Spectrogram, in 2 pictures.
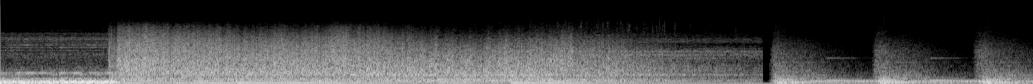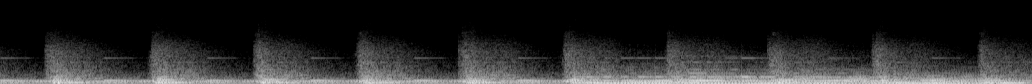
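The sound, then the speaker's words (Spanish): Explosion sound effect evoking the 1908 Tunguska blast over Siberia: a loud, broad, rumbling roar for several seconds, then a sharp crack that gives way to a steady run of regular, pulsing low thuds. “La región de Tunguska contempla la mayor explosión de la historia de la humanidad.”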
